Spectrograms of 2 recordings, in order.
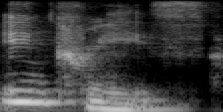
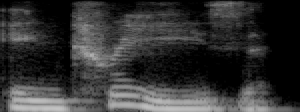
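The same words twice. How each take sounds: First: The stress is on the first syllable. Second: The stress is on the second syllable. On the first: It is the noun meaning a rise. "명사가 되고요" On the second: It is the verb meaning to rise. "강세를 뒤에다 두면"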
